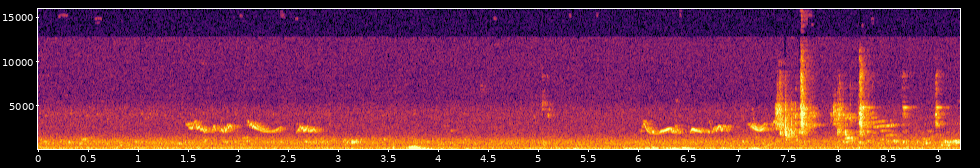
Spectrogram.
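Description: Faint small birds chirping: two runs of short twittering notes, then a quicker cluster of sharper chirps near the end. A single dull thump about four seconds in.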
